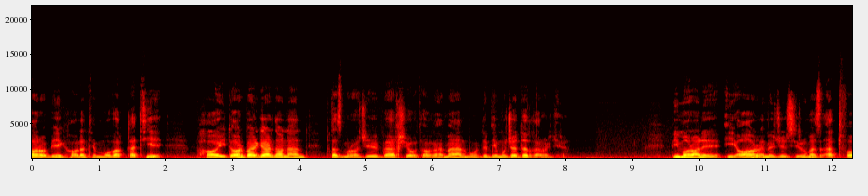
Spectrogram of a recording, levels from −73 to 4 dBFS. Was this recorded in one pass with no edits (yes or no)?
no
